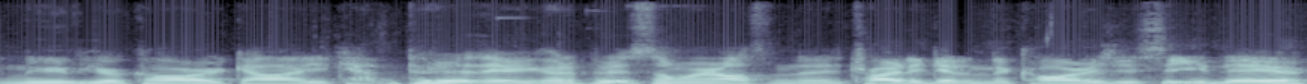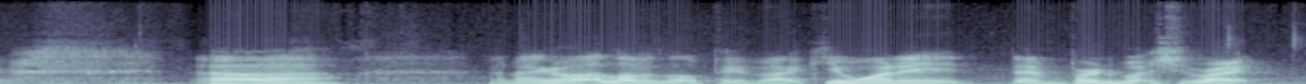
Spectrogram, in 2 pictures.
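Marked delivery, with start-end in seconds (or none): none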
